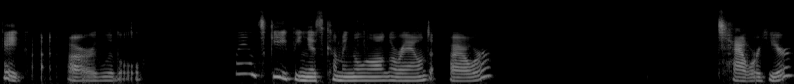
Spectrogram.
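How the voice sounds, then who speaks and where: A woman narrates her building session in a loose, chatty way, thinking aloud and poking fun at herself. Her voice has a gravelly fry and a slight hoarseness from losing it. A faint hiss sits under the desk mic. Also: lowish voice, animated, slow, long pauses. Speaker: streamer. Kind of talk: casual gaming livestream commentary.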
